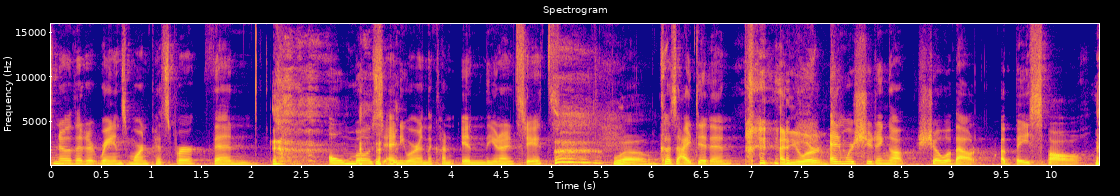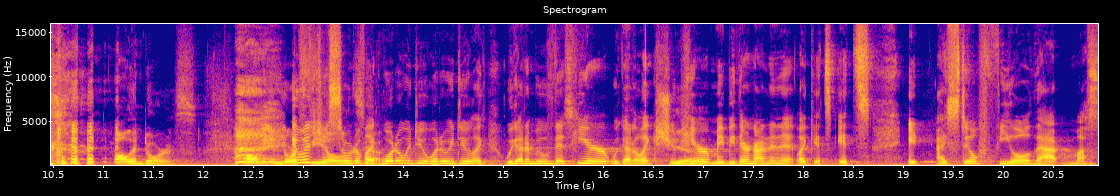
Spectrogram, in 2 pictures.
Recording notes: LIVE on the TED Conference stage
